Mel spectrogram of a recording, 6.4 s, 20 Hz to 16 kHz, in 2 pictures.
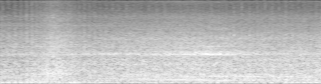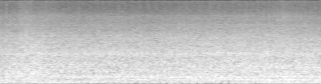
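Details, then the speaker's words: Honda Beat LED Deluxe scooter, fuel-injected, after clearing code 7 DTC (EOT sensor socket suspected loose): even, low steady idle without stumbles or misses, street noise behind; engine now idling normally. "Oke, sudah normal."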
